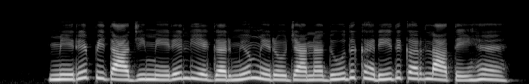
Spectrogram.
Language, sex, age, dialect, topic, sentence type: Hindi, female, 18-24, Garhwali, agriculture, statement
